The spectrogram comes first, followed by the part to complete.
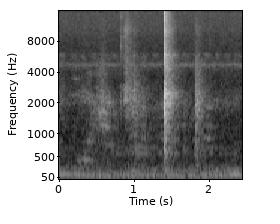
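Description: Sharp click of a Polytron CRT television's front power push-button being pressed, about two-thirds of the way through, with a few fainter clicks around it over a low steady hum.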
